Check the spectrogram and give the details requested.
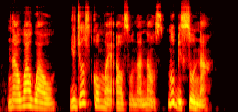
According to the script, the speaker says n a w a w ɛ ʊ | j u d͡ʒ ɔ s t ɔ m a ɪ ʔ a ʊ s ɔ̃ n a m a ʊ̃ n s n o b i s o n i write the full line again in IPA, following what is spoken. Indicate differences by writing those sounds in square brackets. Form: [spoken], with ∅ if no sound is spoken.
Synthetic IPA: n a w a w [a] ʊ | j u d͡ʒ ɔ s [k] ɔ m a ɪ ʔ a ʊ s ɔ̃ n a [n] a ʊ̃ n s n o b i s o n [a]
